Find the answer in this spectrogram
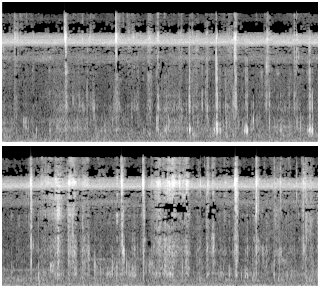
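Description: Chewing and lip-smacking while eating rice by hand, in sharp irregular clicks, over a steady high-pitched drone of insects.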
